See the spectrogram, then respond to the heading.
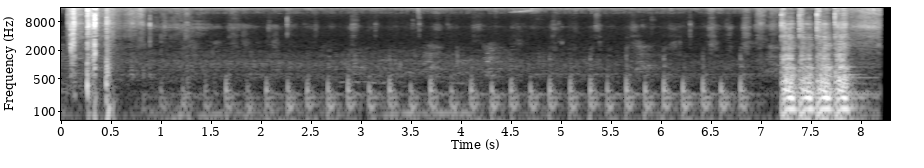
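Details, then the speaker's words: Lada Largus at 5,500 km: light, even rear-hub knock about three times a second with no hum. Play first appeared at 500 km; the dealer reportedly replaced both rear wheel bearings, but the knock and play remain unchanged. Rear hub bearing play suspected, not confirmed. "Но проблема в том, что стук, люфт, он как был, он так и остался."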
